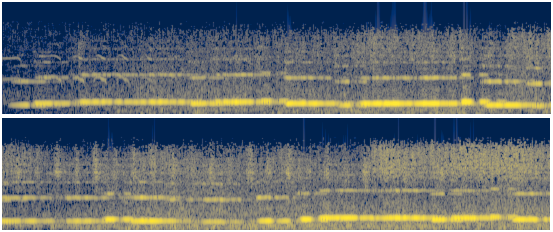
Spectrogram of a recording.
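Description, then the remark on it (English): Pipes play a steady, reedy melody as a calling to summon others, sustained notes sliding between a few pitches over a continuous droning tone, loud and unbroken for the whole stretch with no voices. “My breath to the pipes to bring them all here.”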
